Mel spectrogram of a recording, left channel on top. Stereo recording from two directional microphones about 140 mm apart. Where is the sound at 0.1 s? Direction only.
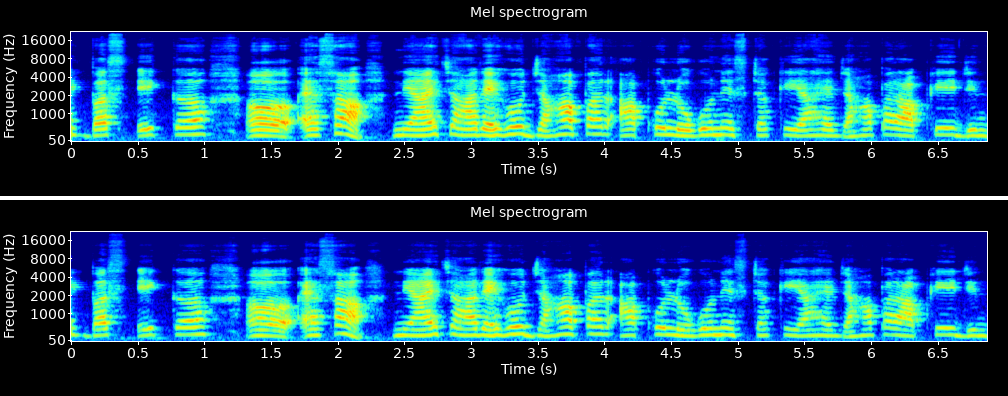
55° left (ahead or behind).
